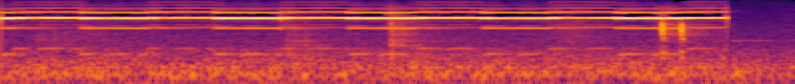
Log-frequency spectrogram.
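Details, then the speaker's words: Redsense blood leakage sensor: steady high-pitched patterned alarm triggered by a simulated small blood leak reaching the fiber-optic sensor in a correctly attached sensor patch. "in this example the sensor patch is correctly attached to the patient and you will now hear that we also get an alarm from a smaller leakage"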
